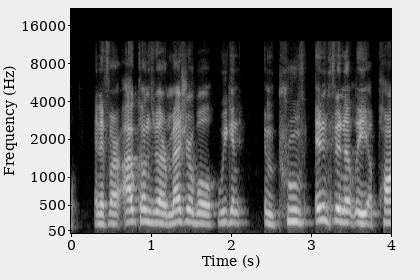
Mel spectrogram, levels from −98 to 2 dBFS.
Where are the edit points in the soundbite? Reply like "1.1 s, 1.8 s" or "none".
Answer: none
